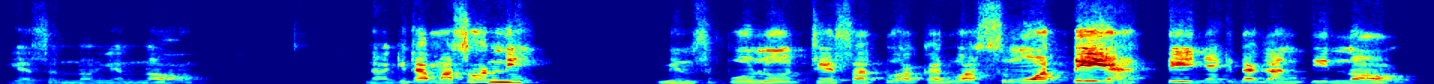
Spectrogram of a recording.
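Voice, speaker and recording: A man leads an online calculus class. He repeats each step slowly and keeps checking in with his students over the call. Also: fairly high pitch, big pitch swings, a bit bright. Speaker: lecturer. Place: home, video call. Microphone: computer mic on video call.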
